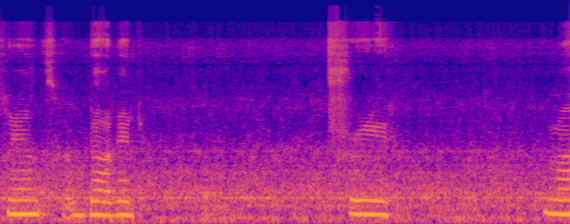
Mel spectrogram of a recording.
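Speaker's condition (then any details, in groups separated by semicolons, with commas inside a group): Cerebral palsy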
